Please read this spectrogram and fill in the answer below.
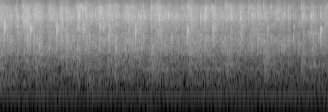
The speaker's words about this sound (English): When the voice of the Lord speaks, everything changes. Clap your hands if you believe that right now.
